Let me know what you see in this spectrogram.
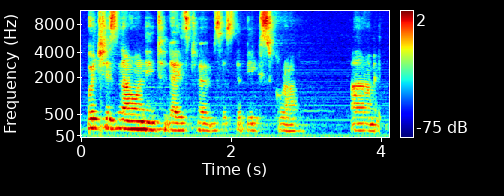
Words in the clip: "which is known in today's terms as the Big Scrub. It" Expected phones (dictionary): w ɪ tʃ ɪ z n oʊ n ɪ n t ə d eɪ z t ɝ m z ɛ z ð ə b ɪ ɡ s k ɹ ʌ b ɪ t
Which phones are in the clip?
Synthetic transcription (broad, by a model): w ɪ tʃ ɪ z n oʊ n ɪ n t ə d eɪ z t ɝ m z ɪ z ð ə b ɪ ɡ s k ɹ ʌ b t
